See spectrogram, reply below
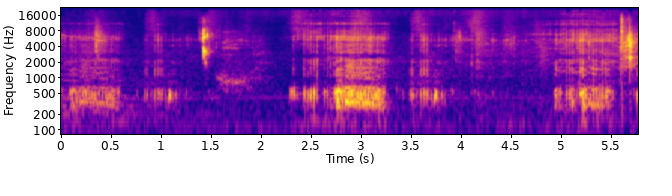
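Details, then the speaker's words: Loud rhythmic purring through a stethoscope during heart auscultation of a thin, underweight surrendered ginger cat, completely drowning out the heart sounds. "Listen to the purr in this cat's chest. It's ridiculous. If you can hear a heartbeat out of this, you're a better nurse than me."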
